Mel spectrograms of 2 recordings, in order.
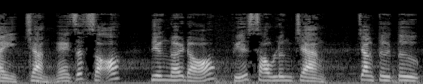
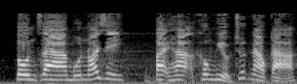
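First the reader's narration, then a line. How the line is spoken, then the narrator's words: Loud. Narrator (Vietnamese): Hoàng Thượng Chí lớn tiếng nói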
